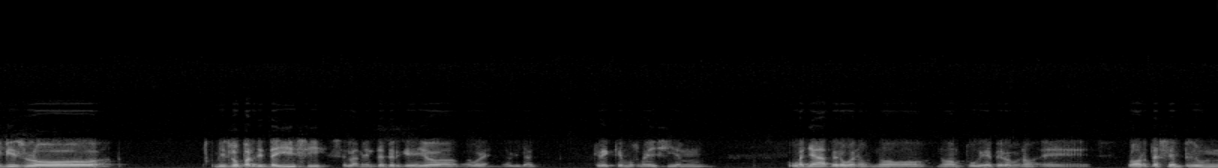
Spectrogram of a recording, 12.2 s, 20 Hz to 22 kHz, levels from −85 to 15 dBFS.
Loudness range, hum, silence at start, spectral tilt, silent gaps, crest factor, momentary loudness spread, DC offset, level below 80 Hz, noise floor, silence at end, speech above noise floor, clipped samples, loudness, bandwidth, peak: 8 LU; none; 0 s; -6.5 dB/octave; none; 20 dB; 20 LU; under 0.1%; -70 dBFS; -67 dBFS; 0 s; 40 dB; under 0.1%; -27 LUFS; 7.8 kHz; -8 dBFS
